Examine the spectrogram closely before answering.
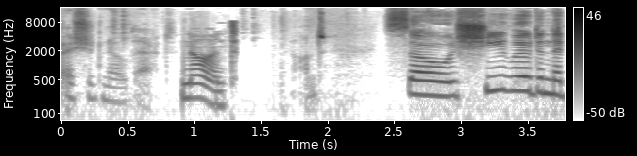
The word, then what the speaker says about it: Nantes: Nantes. Why do I just not remember that they don't say ESs? I should know that. Nantes.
